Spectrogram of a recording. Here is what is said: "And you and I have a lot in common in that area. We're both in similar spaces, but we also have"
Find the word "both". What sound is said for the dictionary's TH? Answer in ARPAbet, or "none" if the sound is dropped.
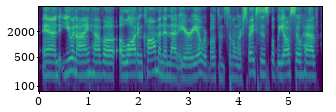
TH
